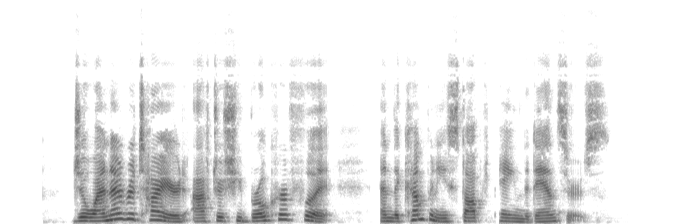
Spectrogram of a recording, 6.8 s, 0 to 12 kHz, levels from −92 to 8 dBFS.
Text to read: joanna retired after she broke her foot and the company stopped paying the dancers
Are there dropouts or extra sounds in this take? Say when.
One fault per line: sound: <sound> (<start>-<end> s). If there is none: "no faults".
no faults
